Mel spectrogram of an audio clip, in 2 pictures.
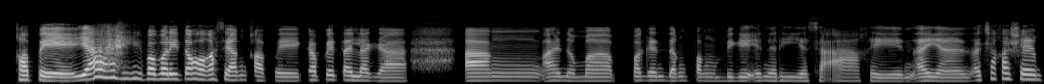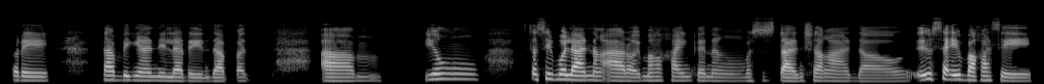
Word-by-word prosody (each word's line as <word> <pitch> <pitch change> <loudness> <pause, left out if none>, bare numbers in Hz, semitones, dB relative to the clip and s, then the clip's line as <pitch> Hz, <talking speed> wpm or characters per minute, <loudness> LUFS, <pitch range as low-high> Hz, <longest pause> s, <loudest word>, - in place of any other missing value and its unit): Kape, 180 -6 +7
yay, 280 0 +7
paborito 250 0 +6
ko 240 - +7
kasi 230 0 +2
ang 205 +1 +3
kape, 180 -4 -3
kape 205 +1 -1
talaga 170 -6 -2 0.5
ang 180 +1 +5 0.5
ano, 180 +1 -4
mapagandang 180 +1 -5
pang 175 -2 -10
bigay 175 0 -6
enerhiya 175 -1 -8
sa 165 0 -7
akin, 155 -2 -8
ayan. 160 -2 -2
At 200 0 -6
saka 265 -1 -2
siyempre, 195 -6 -2 0.5
sabi 205 -1 0
nga 185 -1 0
nila 175 -2 -2
rin 160 -2 -4
dapat, 160 0 -4 0.8
um, 170 +1 -1 0.5
'yung 245 0 -4 0.5
sa - - -2
simula 230 -4 +4
ng 200 -1 -3
araw 175 -2 0
ay 170 - -14
makakain 180 0 -5
ka 175 - -5
ng 165 -2 -12
masustansya 170 -1 -2
nga 165 -1 -4
daw, 145 -1 -8 0.3
eh, 225 +4 +2
sa - - +2
iba 220 -2 +5
kasi, 170 -6 -3
180 Hz, 125 wpm, -23 LUFS, 170-210 Hz, 0.8 s, Kape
